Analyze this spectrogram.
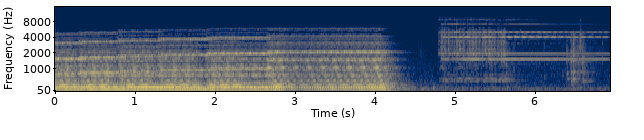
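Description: An old-fashioned field telephone bell rings loudly and continuously for about four seconds, breaks off briefly, then starts ringing again with a fast, rattling pulse, as a call is placed to ranger headquarters.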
